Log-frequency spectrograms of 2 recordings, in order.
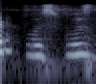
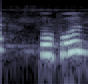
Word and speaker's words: फुफ्फुस: आप प्रोनाउंस अगर गलत करेंगे, याद अगर गलत करेंगे तो आप लिखेंगे भी गलत। देखिए पढ़िए क्या है, फुफ्फुस धमनी है, फुफ्फुस शिरा है, ठीक है।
